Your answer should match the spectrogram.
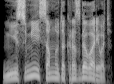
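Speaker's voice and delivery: loud, high, threatening order; angry bark. A narrator's reading. Husband threatening his wife, barked. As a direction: bark it as a warning. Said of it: "рявкнул Арманов".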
